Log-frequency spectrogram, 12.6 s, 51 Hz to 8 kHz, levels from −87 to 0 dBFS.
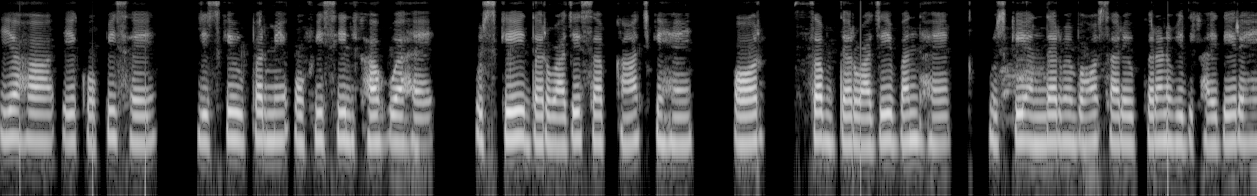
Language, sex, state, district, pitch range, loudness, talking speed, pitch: Hindi, female, Chhattisgarh, Balrampur, 200-220 Hz, -21 LUFS, 155 wpm, 210 Hz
